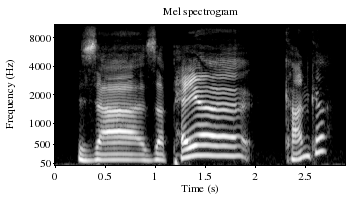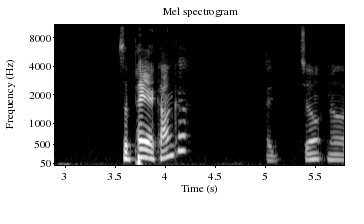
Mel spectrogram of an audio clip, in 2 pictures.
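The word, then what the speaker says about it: zapiekanka: Zapyanka. Zapyanka. Zapianka. There's a zapyanka. Zapianka. Zapakanka.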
